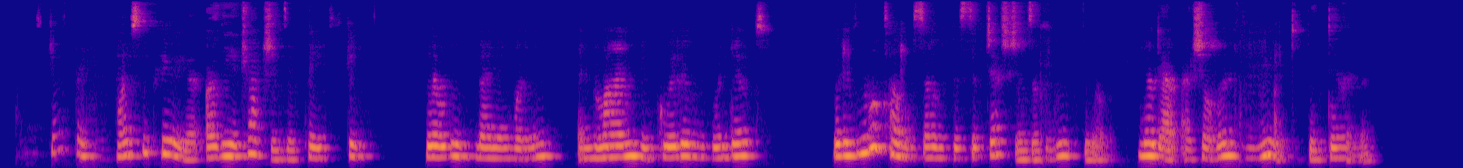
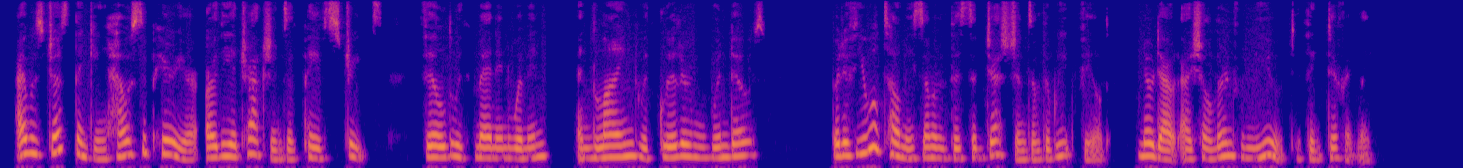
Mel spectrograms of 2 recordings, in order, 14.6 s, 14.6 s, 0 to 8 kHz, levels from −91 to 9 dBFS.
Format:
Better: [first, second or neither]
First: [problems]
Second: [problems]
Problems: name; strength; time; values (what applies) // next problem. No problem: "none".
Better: second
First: noise reduction (neural mask model DeepFilterNet 3)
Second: none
